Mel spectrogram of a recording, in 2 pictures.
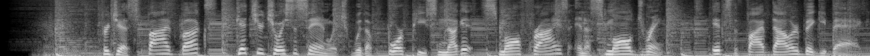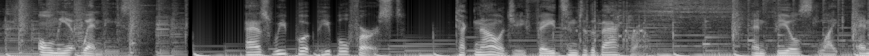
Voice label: commercial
